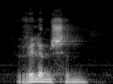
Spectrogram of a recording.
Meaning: alternative form of Willems, a surname originating as a patronymic
- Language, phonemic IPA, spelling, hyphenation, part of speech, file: Dutch, /ˈʋɪ.ləm.sə(n)/, Willemsen, Wil‧lem‧sen, proper noun, Nl-Willemsen.ogg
